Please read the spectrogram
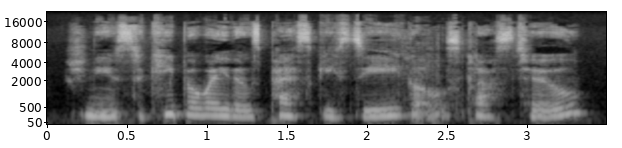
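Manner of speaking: plain reading voice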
